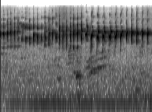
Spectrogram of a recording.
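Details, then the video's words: Caged lovebirds calling back and forth in a long ngekek: fast, even, high chattering notes repeated about three times a second, with a faint low hum beneath. "Suara Lovebird ngekek panjang❗Suara bikin Lovebird Betmen vs vio vs paskun saling bersautan."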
